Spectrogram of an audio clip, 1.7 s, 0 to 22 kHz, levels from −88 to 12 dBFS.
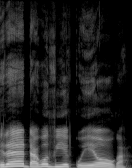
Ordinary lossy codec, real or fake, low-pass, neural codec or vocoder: none; real; none; none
